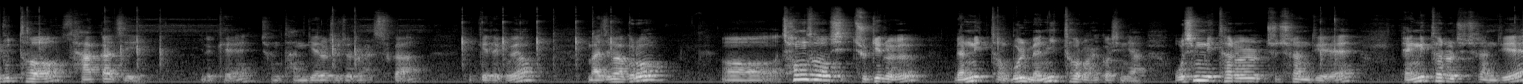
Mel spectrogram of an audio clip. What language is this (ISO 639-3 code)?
kor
